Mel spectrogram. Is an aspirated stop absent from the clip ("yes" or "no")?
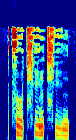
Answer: no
